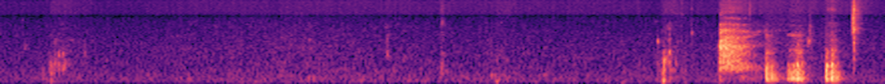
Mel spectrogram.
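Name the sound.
drinking water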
